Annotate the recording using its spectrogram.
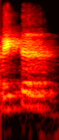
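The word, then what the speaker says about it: mater: उसे हम कहते पा मेटर कते मीटर नहीं है मेटर एटी आर ए डटी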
